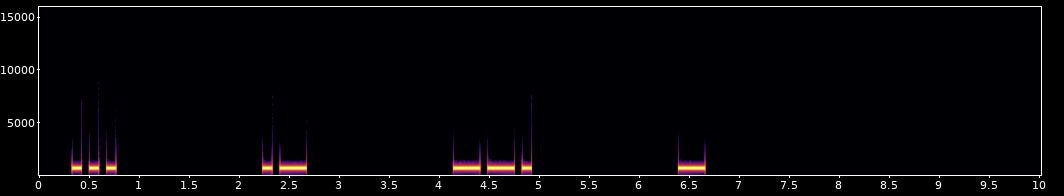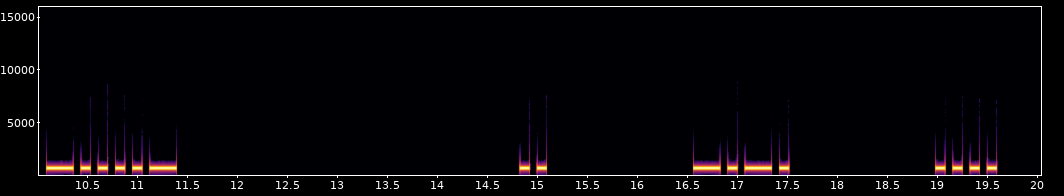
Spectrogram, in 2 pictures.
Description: Morse code, heard as a keyed tone, about 14 wpm, spaced as for 5 wpm, 700 Hz. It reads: SAGT - ICH
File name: Morsekurs / Witze / Witz 02. Oktober 2018, 25 F70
